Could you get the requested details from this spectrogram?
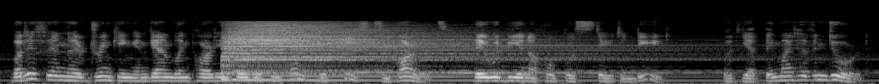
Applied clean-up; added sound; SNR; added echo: none; Gong; 3 dB; reverberation time 0.1 s.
